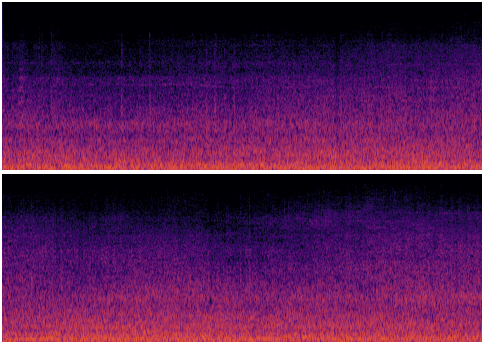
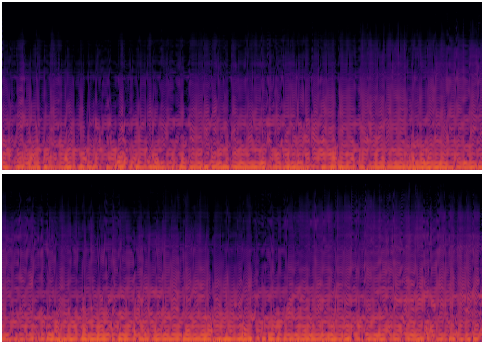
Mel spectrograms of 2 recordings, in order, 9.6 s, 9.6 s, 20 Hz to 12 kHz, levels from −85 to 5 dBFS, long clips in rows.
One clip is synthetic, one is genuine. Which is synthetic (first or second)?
second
